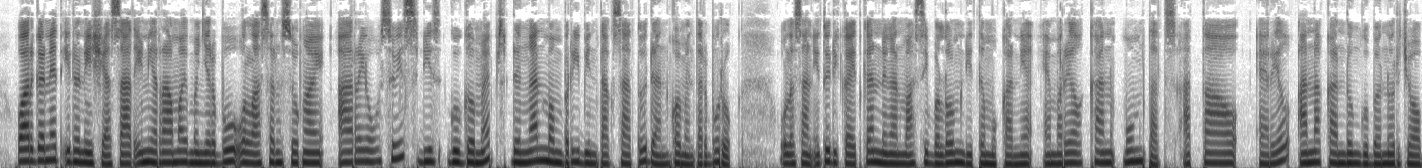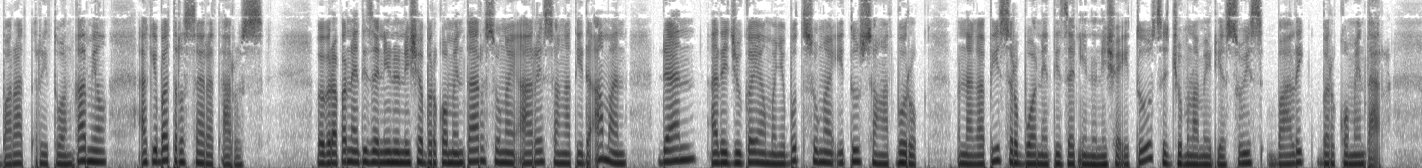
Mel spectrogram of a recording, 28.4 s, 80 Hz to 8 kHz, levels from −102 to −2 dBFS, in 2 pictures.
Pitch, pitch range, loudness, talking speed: 175 Hz, 160-190 Hz, -21 LUFS, 150 wpm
